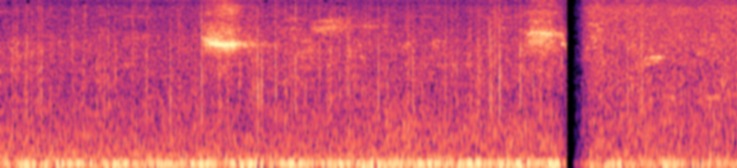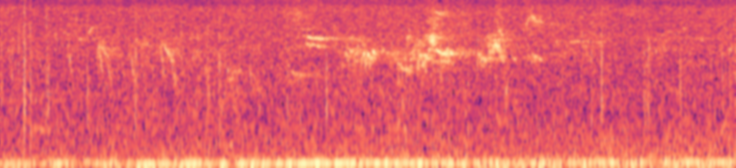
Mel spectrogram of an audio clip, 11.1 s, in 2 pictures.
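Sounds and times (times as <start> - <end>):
low outdoor rumble: 0.0 - 11.0
small birds chirping: 0.9 - 11.0.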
